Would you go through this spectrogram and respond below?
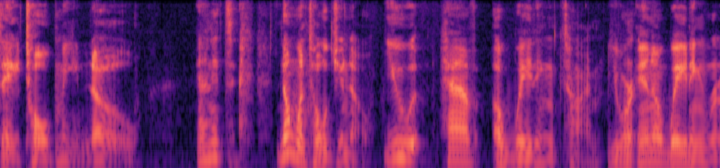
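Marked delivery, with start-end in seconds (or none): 0.0-1.4 play-acted aggrieved, hard-done-by, slow, upset tone. Imitating another speaker complaining about doctors: imitating someone upset. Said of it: "You seemed very upset with them because it was like".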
